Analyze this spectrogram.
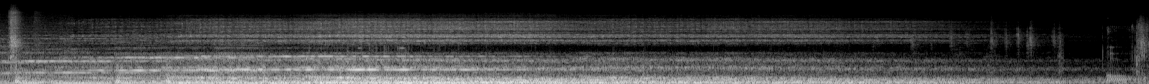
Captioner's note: dog footsteps; dog biting; loud beastish growl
